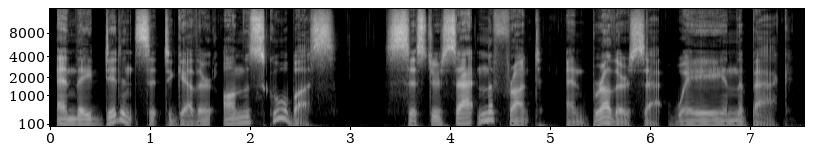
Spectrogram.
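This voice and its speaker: A man reading a children's picture book aloud in an expressive narrating style. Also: deep voice, unhurried, no echo, studio quality. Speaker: storybook reader.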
